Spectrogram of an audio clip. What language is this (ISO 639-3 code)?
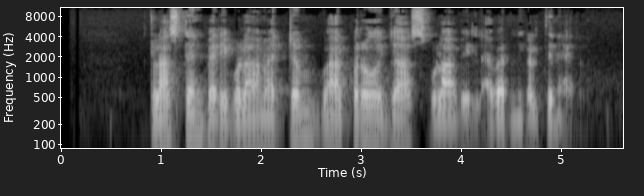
tam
